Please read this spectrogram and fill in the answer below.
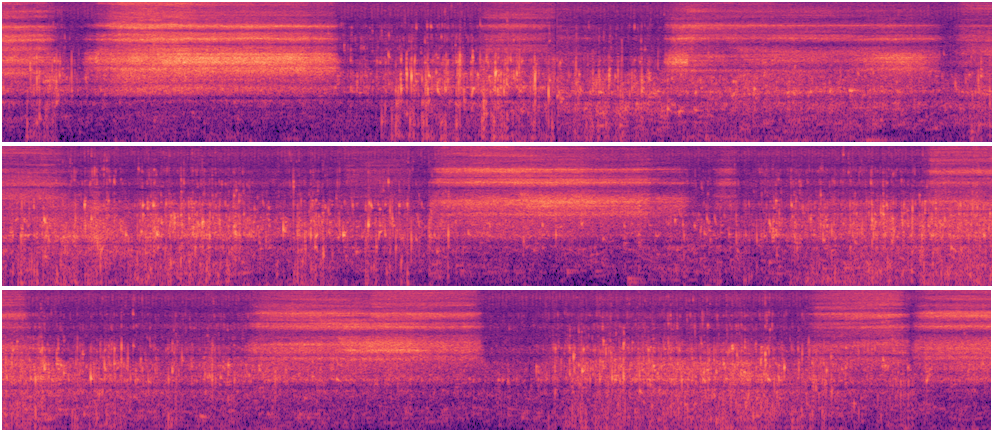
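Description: Scuba diver breathing through a regulator underwater: a hissing inhalation about every six to seven seconds, five in all, with bubbling exhalation in between.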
